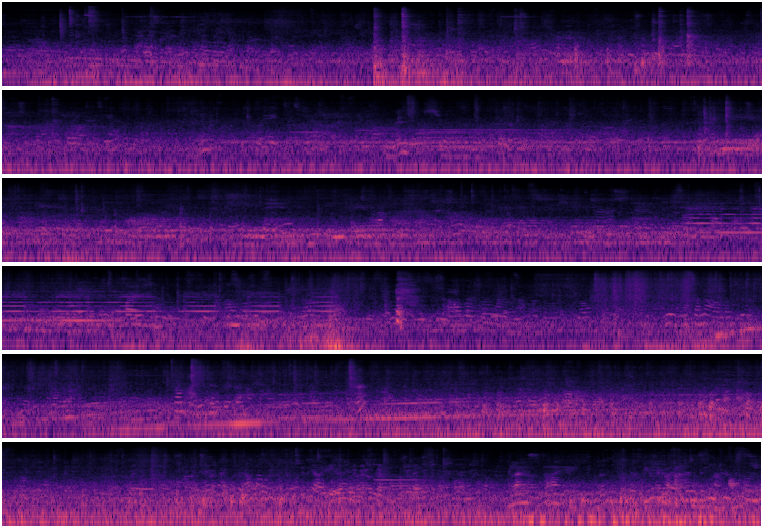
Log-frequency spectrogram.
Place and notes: Riding the U-Bahn Mendelssohn-Bartholdy-Park - Gleisdreieck
Berlin, Germany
